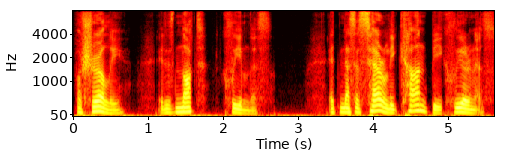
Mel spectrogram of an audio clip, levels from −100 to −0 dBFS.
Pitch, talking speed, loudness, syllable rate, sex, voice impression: 115 Hz, 105 wpm, -20 LUFS, 4.5 syllables/s, male, masculine, adult-like, slightly soft, cool, sincere, calm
